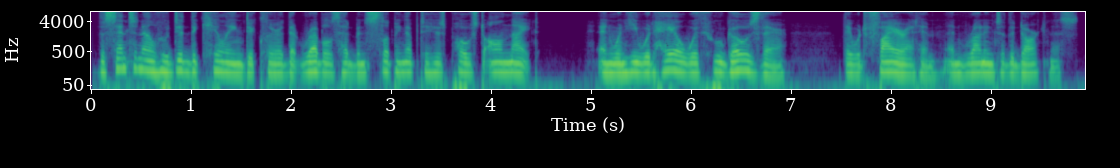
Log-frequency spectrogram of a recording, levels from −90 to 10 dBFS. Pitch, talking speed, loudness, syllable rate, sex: 110 Hz, 225 wpm, -20 LUFS, 5.5 syllables/s, male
